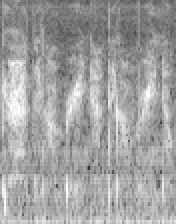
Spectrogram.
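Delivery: acted-out whispering. Retelling telling her the news with someone in the next room: retelling a whisper. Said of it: "I'm just sitting here whispering".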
